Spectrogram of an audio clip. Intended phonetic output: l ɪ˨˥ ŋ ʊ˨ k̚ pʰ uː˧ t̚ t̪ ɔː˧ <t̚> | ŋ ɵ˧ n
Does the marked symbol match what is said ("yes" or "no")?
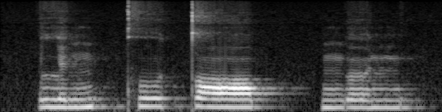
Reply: no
